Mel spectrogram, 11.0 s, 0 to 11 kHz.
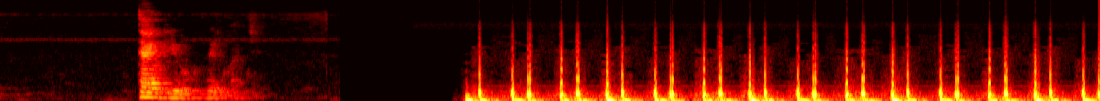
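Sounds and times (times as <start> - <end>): faint steady hum: 0.0 - 3.4
double-thump heartbeat beat: 4.7 - 11.0.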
